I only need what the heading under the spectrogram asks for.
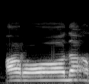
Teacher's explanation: را کو موٹا اور پر کر کے پڑھیں گے. اراد ایسے نہیں کرنا.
